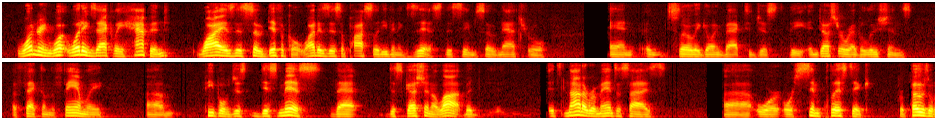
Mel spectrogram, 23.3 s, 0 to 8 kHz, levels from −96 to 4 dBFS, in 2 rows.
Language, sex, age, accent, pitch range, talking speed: English, male, 30-49, American, 100-135 Hz, 135 wpm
